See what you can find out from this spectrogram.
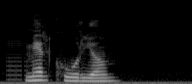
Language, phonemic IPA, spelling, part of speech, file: Italian, /merˈkurjo/, Mercurio, proper noun, It-Mercurio.ogg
